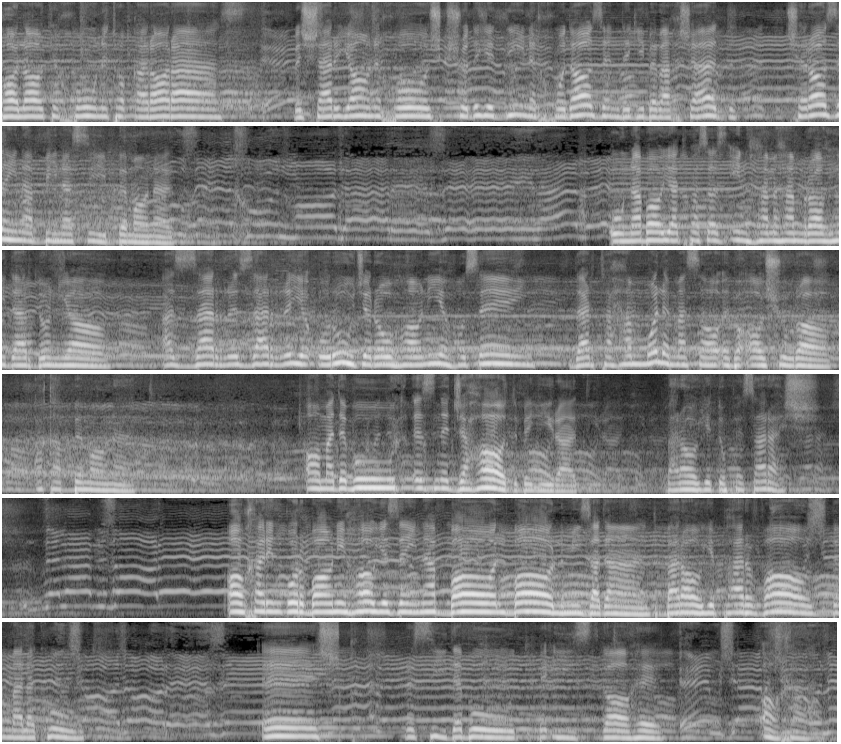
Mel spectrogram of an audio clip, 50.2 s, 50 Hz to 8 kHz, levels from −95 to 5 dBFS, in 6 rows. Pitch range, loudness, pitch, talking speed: 175-215 Hz, -14 LUFS, 195 Hz, 80 wpm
